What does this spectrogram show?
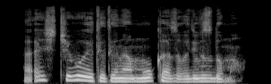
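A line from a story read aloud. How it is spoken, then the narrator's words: Drunken scoff. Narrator (Russian): Пьяно хмыкнул один из приставал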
